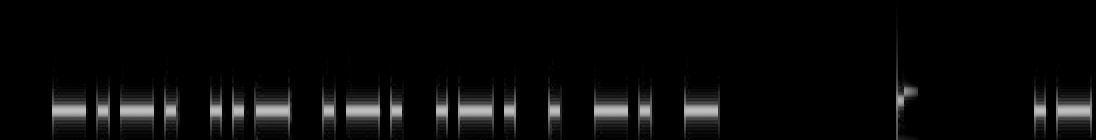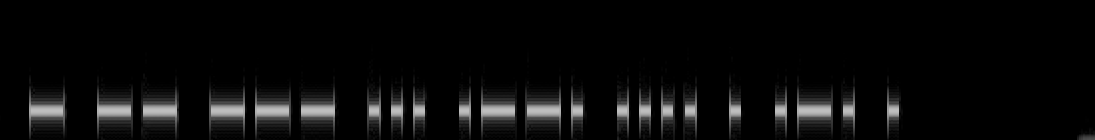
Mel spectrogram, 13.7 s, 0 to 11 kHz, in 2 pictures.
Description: Morse code, heard as a keyed tone, about 17 wpm, 700 Hz. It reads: CURRENT ATMOSPHERE
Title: Sentences from Top 1600 Words - New Word Drill Alt - 17wpm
